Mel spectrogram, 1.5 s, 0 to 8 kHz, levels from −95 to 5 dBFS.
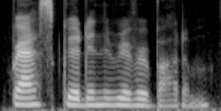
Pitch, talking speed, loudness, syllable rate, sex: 170 Hz, 245 wpm, -20 LUFS, 6.1 syllables/s, female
